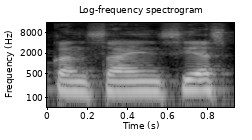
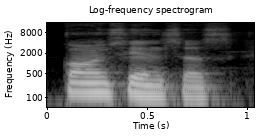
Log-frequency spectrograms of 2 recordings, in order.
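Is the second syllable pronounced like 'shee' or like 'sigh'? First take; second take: sigh; shee. First: The second syllable sounds like 'sigh'. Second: The second syllable sounds like 'shee'. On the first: The speaker calls it wrong. "कई लोग इसको कंसाइंसियस पढ़ लेते हैं, वो गलत है।" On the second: The speaker calls it right. "इसका प्रोनाउंसिएशन है"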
